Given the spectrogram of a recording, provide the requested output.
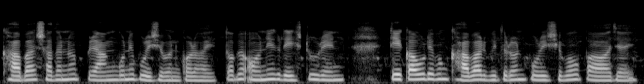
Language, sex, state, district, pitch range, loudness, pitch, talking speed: Bengali, female, West Bengal, Cooch Behar, 195-230 Hz, -19 LUFS, 210 Hz, 150 wpm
